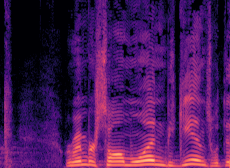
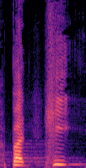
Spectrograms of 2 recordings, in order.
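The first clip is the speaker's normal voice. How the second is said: ordinary talk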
